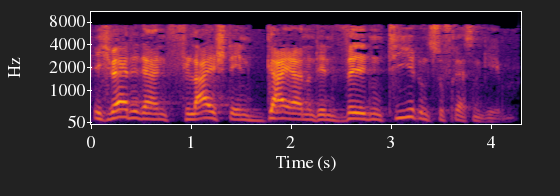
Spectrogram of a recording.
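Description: A man voicing the boastful, brutal giant warrior Goliath, taunting loudly and with scorn. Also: fairly high pitch, expressive, unhurried, husky, highs cut off, voice pushed down. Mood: scornful.

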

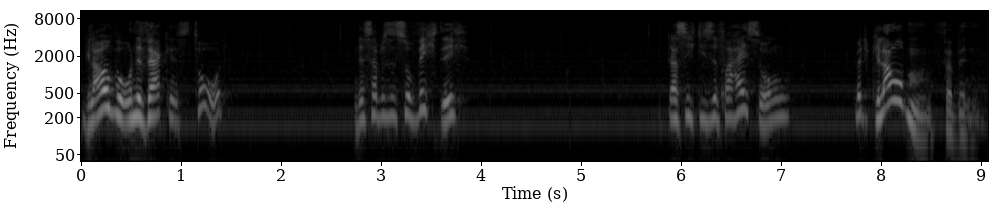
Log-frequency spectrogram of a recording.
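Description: A man's voice: high-pitched, very animated, unhurried, pauses often, lo-fi sound, slight background noise. A male pastor preaching a sermon to his congregation, emphatic and given to repeating key phrases.

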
